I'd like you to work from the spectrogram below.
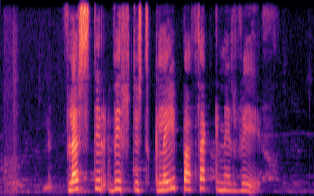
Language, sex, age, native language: Icelandic, female, 9, Icelandic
